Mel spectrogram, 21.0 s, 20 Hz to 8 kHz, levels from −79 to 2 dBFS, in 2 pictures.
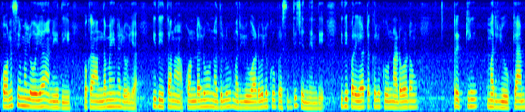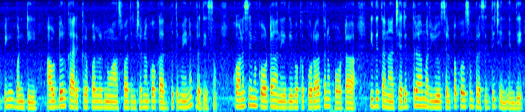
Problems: none marked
